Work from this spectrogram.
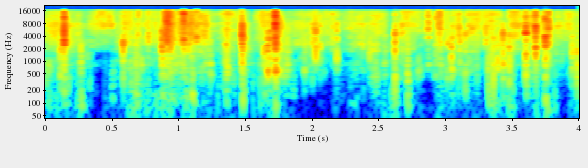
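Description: A large printed plastic LEGO Hero Factory 44022 packaging bag, full of parts, is turned over in both hands while fingers crinkle and rub it. The result is a continuous stream of quiet, sharp crackles and crinkles with bright, papery highs and short rustling bursts that die away almost instantly.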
